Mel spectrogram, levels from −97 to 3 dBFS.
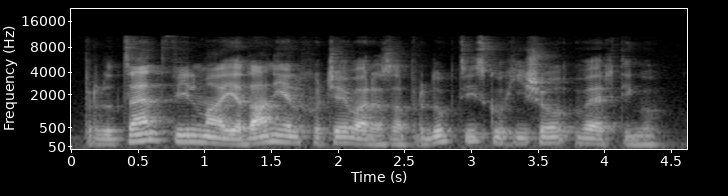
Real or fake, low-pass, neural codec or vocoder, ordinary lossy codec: real; 10.8 kHz; none; none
